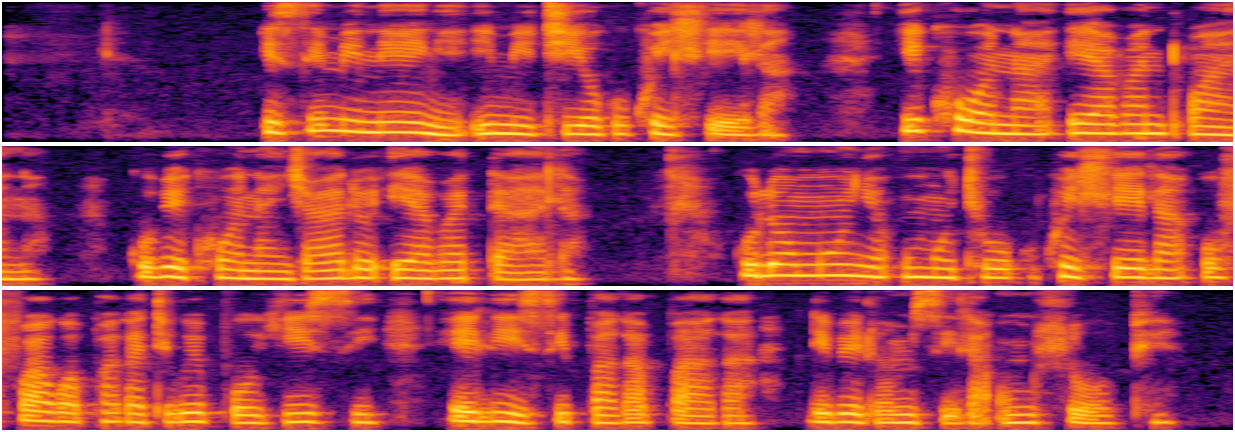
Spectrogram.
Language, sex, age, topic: North Ndebele, male, 36-49, health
